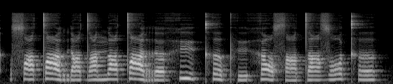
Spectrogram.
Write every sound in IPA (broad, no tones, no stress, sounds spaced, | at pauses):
sˤ œ tˤ u r y dˤ u n u tˤ œ r œ h y kʰ ə pʰ y h œ sˤ a t a zˤ y kʰ ə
